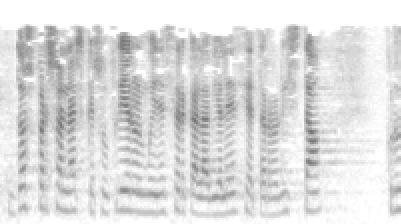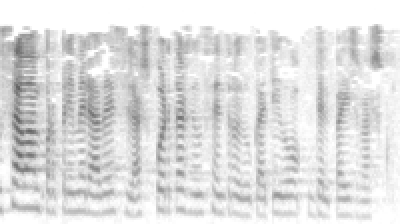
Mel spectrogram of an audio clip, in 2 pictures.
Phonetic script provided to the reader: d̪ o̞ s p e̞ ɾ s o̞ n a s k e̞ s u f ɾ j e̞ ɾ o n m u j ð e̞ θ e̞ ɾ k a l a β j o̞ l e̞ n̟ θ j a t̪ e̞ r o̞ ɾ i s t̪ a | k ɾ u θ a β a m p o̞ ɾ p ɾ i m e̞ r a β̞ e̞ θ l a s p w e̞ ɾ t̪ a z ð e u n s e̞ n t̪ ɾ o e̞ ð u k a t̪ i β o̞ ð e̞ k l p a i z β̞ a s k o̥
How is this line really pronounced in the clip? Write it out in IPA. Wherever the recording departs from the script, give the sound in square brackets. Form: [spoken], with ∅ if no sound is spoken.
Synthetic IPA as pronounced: d̪ o̞ s p e̞ ɾ s o̞ n a s k e̞ s u f ɾ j e̞ ɾ o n m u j ð e̞ θ e̞ ɾ k a l a β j o̞ l e̞ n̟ θ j a t̪ e̞ r o̞ ɾ i s t̪ a | k ɾ u θ a β a m p o̞ ɾ p ɾ i m e̞ [ɾ] a β̞ e̞ θ l a s p w e̞ ɾ t̪ a z ð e u n [θ] e̞ n t̪ ɾ o e̞ ð u k a t̪ i β o̞ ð e̞ [∅] l p a i z β̞ a s k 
